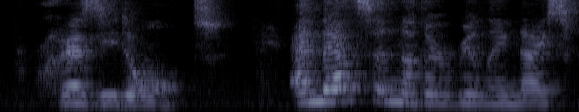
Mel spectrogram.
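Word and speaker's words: Président: often times they'll have pres it says it's president but it's pronounced president and that's another really nice one to use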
